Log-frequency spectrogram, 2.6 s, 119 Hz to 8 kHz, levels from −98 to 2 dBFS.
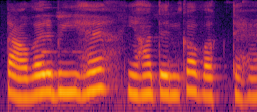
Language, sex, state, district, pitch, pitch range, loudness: Hindi, female, Uttar Pradesh, Muzaffarnagar, 240 Hz, 225-255 Hz, -22 LUFS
